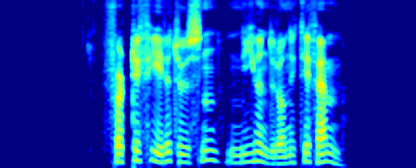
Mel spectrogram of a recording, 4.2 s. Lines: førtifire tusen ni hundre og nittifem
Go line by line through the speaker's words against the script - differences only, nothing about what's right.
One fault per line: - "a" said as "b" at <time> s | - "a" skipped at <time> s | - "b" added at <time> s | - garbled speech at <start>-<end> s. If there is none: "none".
none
